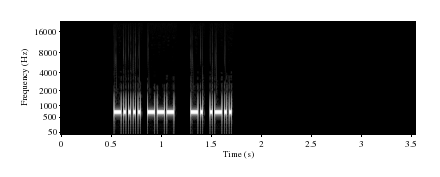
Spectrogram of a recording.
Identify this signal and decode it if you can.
Morse code, heard as a keyed tone, about 50 wpm, 700 Hz. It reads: 6O NL
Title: Winter Field Day Exchanges Encore 50wpm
